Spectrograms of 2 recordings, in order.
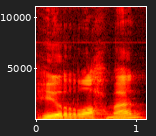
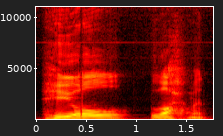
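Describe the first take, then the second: First: Slow "Hirrahman" with a joined trilled RR; correct double R. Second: Drawn-out "Hirrahman" as "hirol-ahman"; wrong released R. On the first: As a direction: keep the tongue on the R in "Hirrahman". ("Hirrahman" benar, R bertasydid rapat) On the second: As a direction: let the tongue go early in "Hirrahman". ("Hirrahman" keliru, R dilepas dulu) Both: Shown as a demonstration. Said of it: "bukan Hirrahman".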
